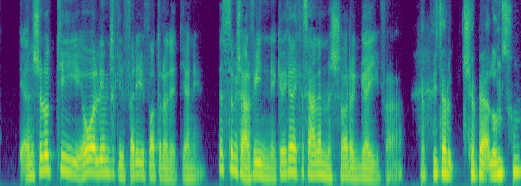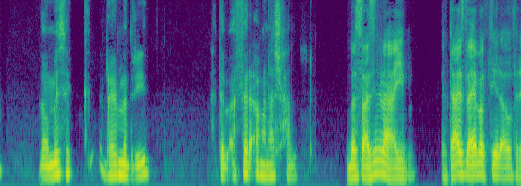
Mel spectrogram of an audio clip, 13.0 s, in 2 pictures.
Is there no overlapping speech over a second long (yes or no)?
yes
